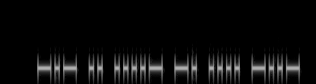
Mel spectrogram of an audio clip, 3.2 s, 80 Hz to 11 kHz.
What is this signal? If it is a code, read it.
Morse code, heard as a keyed tone, about 28 wpm, 700 Hz. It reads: KI4NHX
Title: USA Call Signs - 6 Characters - Repeated 2x - 28wpm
